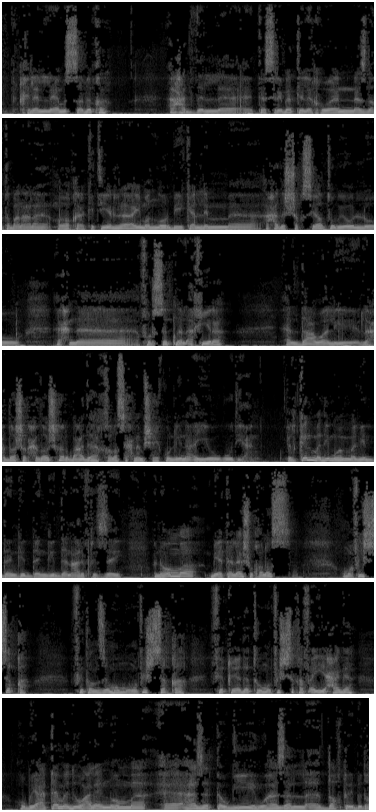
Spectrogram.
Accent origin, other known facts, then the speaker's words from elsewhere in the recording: Egypt; احنا فينا كمصريين في غريزة فطرية هي حب بلدنا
